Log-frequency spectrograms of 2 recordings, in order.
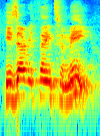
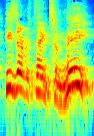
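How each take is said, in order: First: Said in the usual way. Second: "me" punched high at the end; stress on ME. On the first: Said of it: "Did you catch that?". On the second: Shown as a demonstration. Preacher making the song personal for the congregation, stress on "me". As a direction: raise the pitch and lean on "me". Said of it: "Not to my brother, not to so-and-so".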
